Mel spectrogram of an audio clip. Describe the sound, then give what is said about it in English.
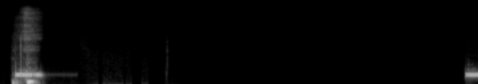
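A phone's dialing tone as a call is placed to a friend: a clicky burst opens into a steady beep that cuts off, a few faint clicks follow, then after a long silence the tone returns at the end. “I'm about to call my boy Kyle because he was there at the mailroom job with me”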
